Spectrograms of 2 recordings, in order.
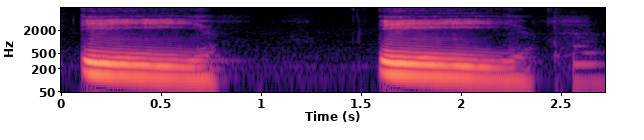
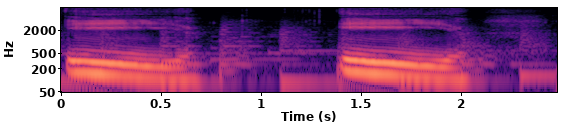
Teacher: And you can't see in the mouth, but the tongue is just forward a little bit in the mouth because this sound comes from the front of the mouth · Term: long vowel sound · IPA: /iː /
